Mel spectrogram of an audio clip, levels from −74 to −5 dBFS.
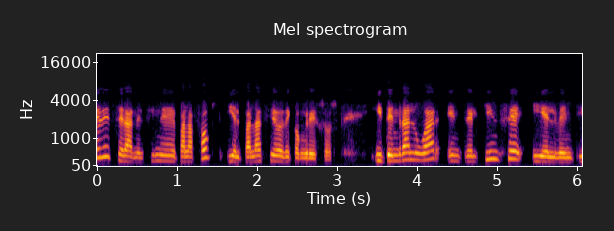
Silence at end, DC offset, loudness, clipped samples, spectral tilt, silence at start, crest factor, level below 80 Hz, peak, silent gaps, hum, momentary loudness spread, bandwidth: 0 s; under 0.1%; -19 LUFS; under 0.1%; -5 dB/octave; 0 s; 20 dB; -64 dBFS; 0 dBFS; none; none; 9 LU; 7.8 kHz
